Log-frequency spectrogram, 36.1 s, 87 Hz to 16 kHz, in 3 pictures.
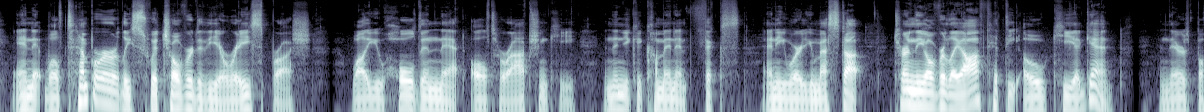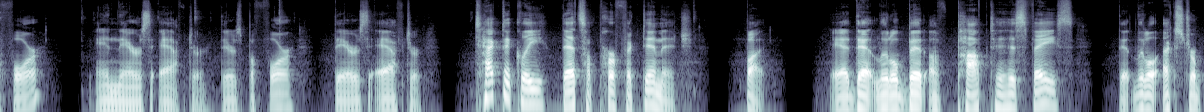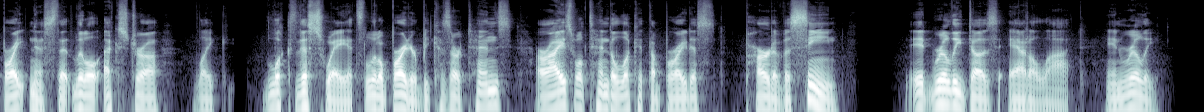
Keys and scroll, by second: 9.8 o, 11.9 \, 14.0 \, 16.7 \, 19.0 \, 33.7 Right.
